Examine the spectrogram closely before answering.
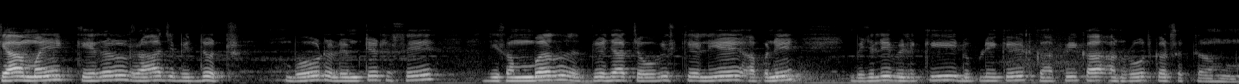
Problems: background sounds at intervals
